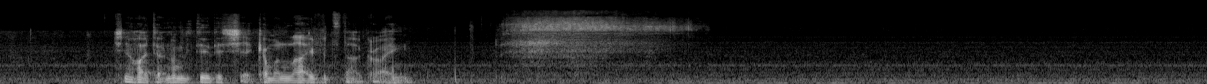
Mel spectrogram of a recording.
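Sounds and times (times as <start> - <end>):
man's long breath: 5.0 - 7.1.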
